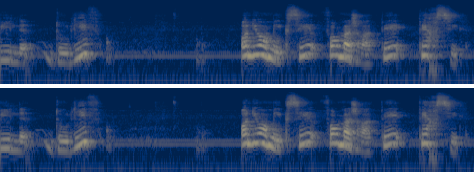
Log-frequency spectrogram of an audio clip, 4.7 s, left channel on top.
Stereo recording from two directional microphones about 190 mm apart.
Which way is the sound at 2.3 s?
35° right (ahead or behind).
